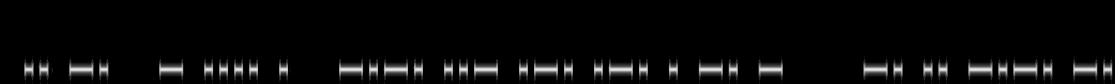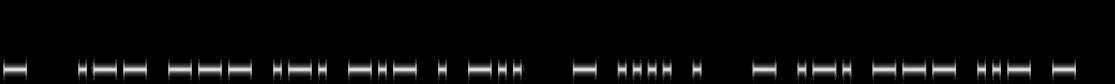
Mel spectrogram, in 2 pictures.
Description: Morse code, heard as a keyed tone, about 16 wpm, 700 Hz. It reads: IN THE CURRENT NICK WORKED THE TROUT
